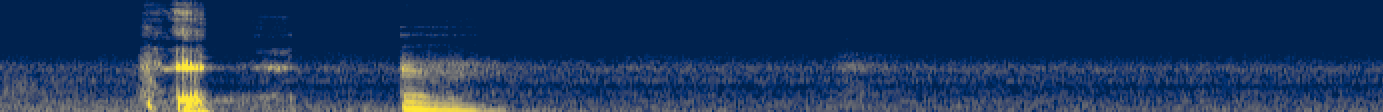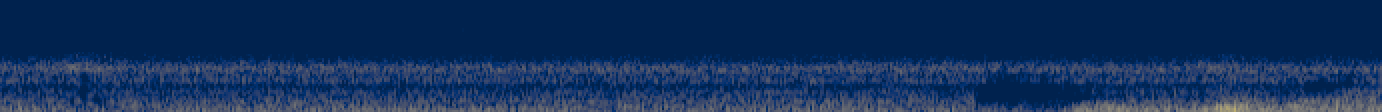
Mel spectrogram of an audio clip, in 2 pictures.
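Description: Two abrupt, voiced throat bursts like a hiccup and a burp, then steady room hum; ordinary hiccups.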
